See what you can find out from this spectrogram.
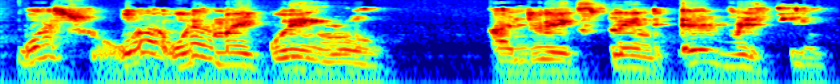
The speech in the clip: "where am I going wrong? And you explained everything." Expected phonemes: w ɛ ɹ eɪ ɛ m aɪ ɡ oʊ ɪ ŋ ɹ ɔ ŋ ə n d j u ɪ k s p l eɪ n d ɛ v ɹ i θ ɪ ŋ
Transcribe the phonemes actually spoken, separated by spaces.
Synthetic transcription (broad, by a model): w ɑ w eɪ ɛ m aɪ ɡ oʊ ɪ ŋ ɹ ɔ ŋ ə n d j u ɪ k s p l eɪ n d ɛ v ɹ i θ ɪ ŋ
